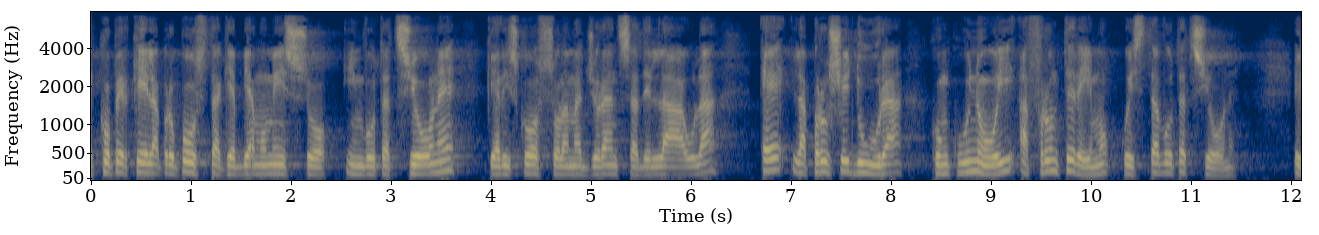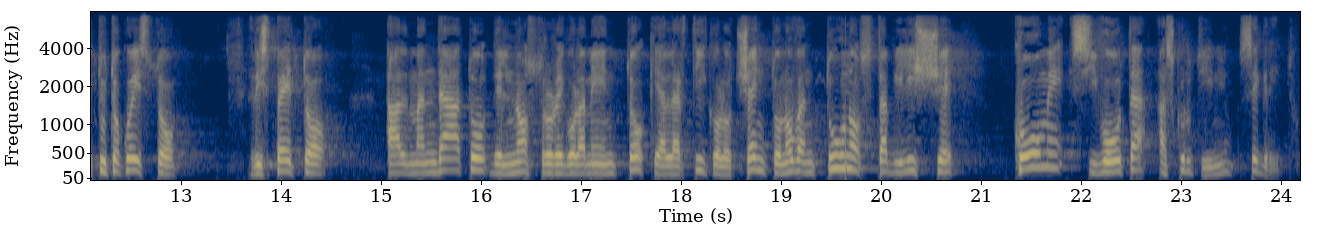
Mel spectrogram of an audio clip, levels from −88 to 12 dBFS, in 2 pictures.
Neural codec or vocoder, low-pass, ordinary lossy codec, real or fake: none; 7.2 kHz; none; real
